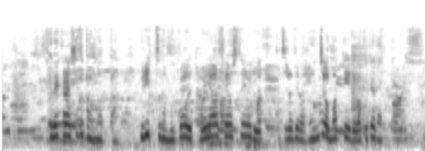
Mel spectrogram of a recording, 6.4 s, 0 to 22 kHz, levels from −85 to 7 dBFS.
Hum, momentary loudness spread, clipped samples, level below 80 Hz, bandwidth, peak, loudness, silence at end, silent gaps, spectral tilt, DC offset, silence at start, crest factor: none; 16 LU; under 0.1%; -66 dBFS; 11.5 kHz; -8 dBFS; -25 LUFS; 0.15 s; none; -6 dB/octave; under 0.1%; 0.05 s; 16 dB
